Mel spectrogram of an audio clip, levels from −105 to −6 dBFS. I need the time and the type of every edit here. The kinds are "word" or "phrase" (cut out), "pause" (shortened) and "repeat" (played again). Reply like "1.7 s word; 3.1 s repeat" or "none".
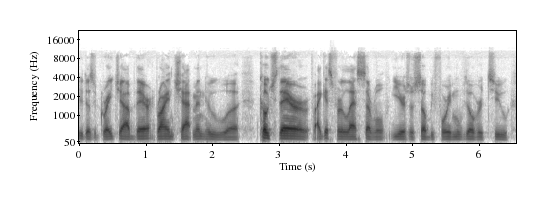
none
